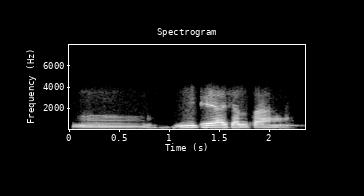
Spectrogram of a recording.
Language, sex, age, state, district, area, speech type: Maithili, female, 30-45, Bihar, Madhepura, rural, conversation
